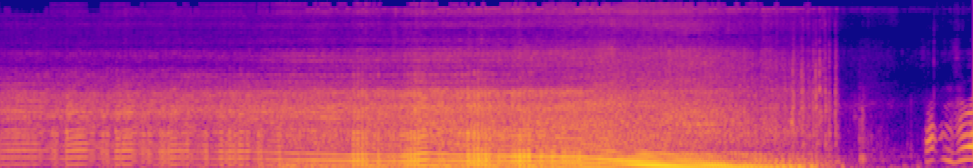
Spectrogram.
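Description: A faulty Arctic Cat snowmobile engine runs close by, rising and falling in pitch as it revs and bogs, then sputters and drops out abruptly before a brief restart.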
